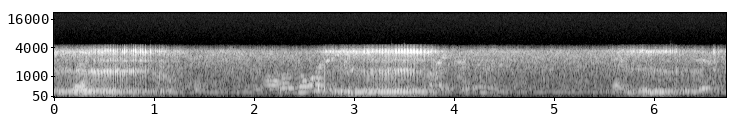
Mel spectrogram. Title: Snoring 101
